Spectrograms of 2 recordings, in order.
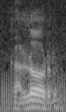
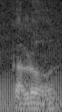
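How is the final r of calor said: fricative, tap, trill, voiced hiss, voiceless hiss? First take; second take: trill; fricative. First: The final r is a rolled trill. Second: The final r is a weak fricative sound. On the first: "ora como vibrante múltiple" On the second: "ora como fricativo más o menos debilitado"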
